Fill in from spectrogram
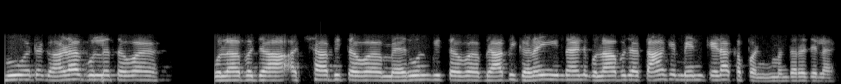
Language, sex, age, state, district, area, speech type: Sindhi, female, 45-60, Rajasthan, Ajmer, urban, conversation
